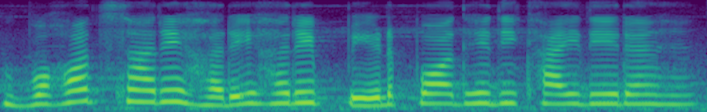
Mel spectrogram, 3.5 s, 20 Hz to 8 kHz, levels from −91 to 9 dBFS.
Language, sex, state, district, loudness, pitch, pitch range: Hindi, female, Bihar, Patna, -14 LUFS, 255 Hz, 240-275 Hz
